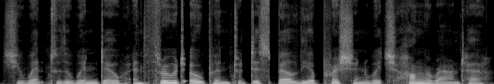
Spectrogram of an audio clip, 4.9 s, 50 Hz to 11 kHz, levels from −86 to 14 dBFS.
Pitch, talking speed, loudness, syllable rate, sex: 180 Hz, 205 wpm, -20 LUFS, 4.9 syllables/s, female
